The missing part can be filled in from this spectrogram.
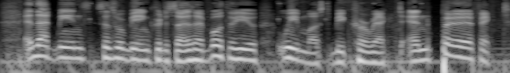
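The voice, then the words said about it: Weird put-on dialect. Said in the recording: “I don't know what accent that was. That was a, that was a weirdo dialect.”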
